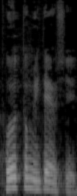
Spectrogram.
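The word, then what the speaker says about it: 豊臣秀吉: 이름이잖아이 우리나라 침략했던 저기잖아 뭐라고 읽어 도요토미 히데 시라고 읽는 말이야 도요토미 히데요시 좀 일본어 배우는 사람은 최소한 고유 병사에 대해서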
